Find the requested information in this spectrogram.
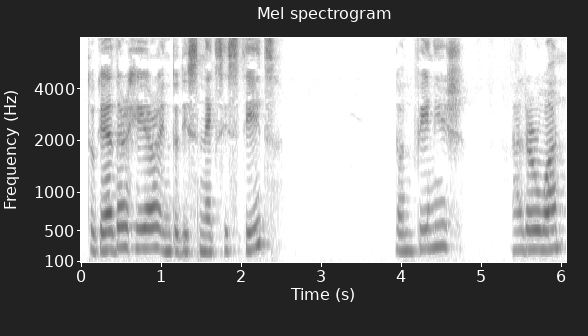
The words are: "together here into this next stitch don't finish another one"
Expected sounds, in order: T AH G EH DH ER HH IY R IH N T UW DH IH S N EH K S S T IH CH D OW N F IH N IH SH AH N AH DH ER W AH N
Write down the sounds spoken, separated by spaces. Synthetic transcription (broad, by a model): T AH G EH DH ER HH IY R IH N T UW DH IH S N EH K S S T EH S D OW N F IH N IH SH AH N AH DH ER W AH N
